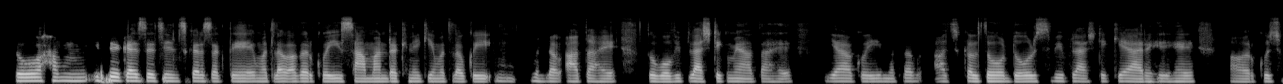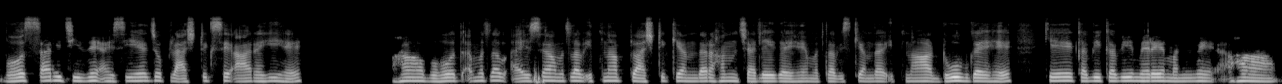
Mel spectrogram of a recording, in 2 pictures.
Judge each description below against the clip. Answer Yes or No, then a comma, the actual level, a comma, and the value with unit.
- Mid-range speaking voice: Yes, medium, 145 Hz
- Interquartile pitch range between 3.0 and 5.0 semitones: No, narrow, 2.5 semitones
